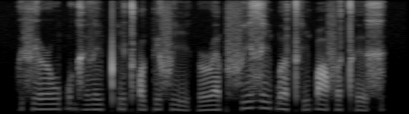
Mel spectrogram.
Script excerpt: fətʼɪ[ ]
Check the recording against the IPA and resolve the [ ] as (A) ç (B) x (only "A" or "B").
B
